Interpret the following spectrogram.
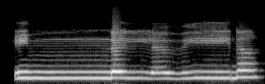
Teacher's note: ذال کو باریک نرمی سے ادا کرنا ہے، اوپر والے 2 دانت زبان کے اوپر رکھنے ہیں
